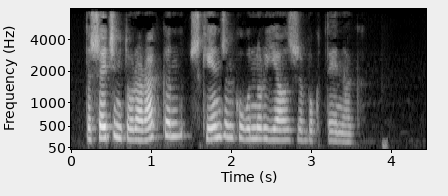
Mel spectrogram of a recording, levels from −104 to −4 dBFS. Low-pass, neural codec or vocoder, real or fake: 7.2 kHz; codec, 16 kHz in and 24 kHz out, 1 kbps, XY-Tokenizer; fake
